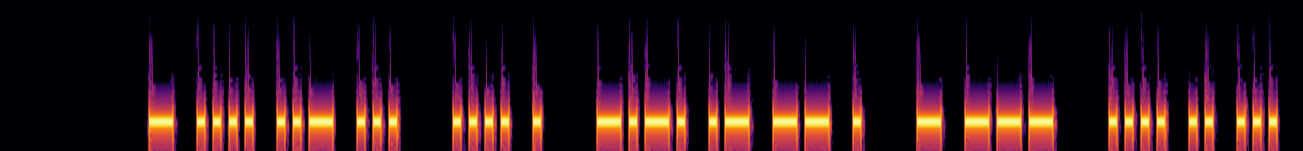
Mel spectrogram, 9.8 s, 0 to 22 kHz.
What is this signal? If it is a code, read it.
Morse code, heard as a keyed tone, about 21 wpm, 700 Hz. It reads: THUS HE CAME TO HIS
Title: Sentences from Top 1000 Words - Review Part 5 - 20wpm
